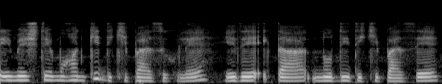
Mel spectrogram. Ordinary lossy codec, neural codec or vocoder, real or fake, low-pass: none; none; real; 7.2 kHz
